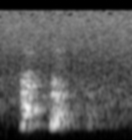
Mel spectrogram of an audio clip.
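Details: A dog named Rex barks at night, giving two brief, rough barks in fast succession before falling quiet.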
